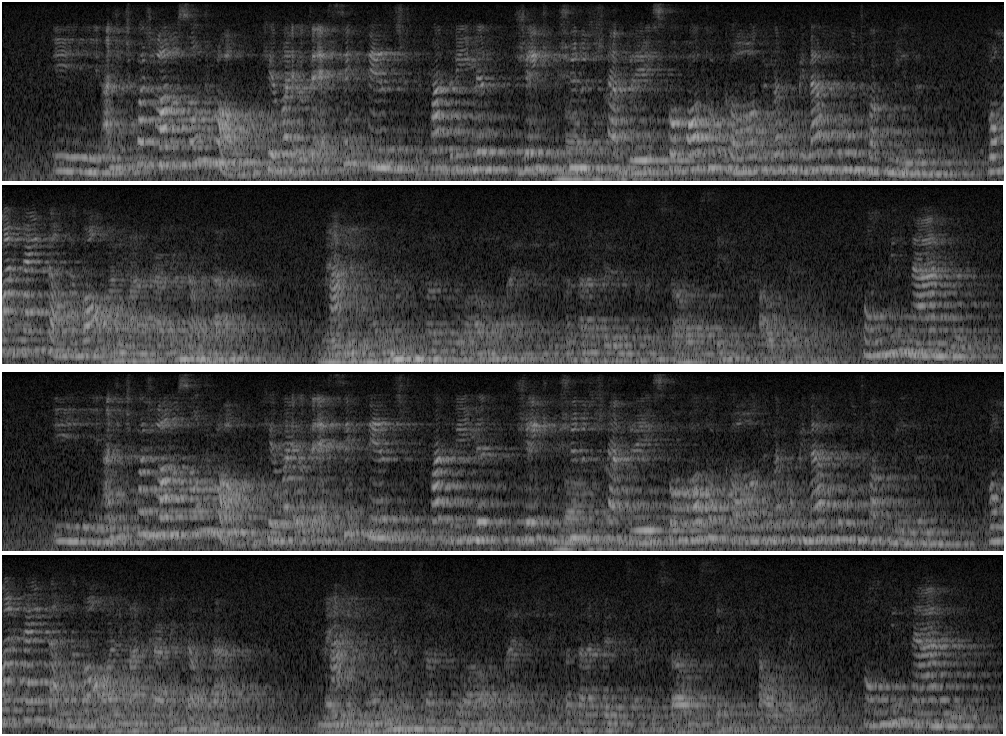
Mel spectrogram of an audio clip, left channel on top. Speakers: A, on the left; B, on the right.
A: E a gente pode ir lá no São João, porque vai, eu tenho é certeza de ter quadrilha, gente
B: Nossa.
A: vestida de xadrez, forró tocando e vai combinar muito com a comida. Vamos marcar então, tá bom?
B: Olha, marcado então, tá? Mês
A: Mar
B: de junho, São João, a gente tem que passar na Feira de São Cristóvão sem falta, então.
A: combinado.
